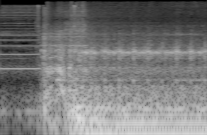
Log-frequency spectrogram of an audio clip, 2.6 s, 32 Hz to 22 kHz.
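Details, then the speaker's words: 1985 Mercedes 300SD diesel, ice-cold engine after glow plugs: fires within about half a crank, good oil pressure, then settles into an even, steady clatter with no misses; normal cold start. "fires right up we have good oil pressure it literally takes about half a spin of the engine to fire up"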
